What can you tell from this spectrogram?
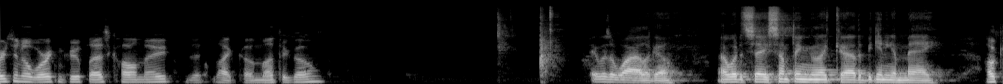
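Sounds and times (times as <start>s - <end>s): man speaking: 0.0s - 3.4s, 5.8s - 10.0s.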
